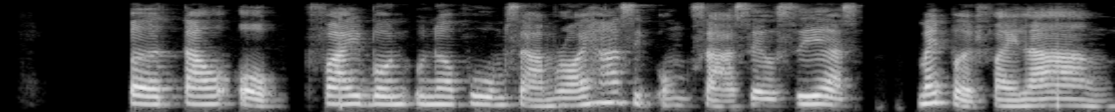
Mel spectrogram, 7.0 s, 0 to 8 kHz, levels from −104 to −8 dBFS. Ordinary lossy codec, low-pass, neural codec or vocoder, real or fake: none; 7.2 kHz; none; real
